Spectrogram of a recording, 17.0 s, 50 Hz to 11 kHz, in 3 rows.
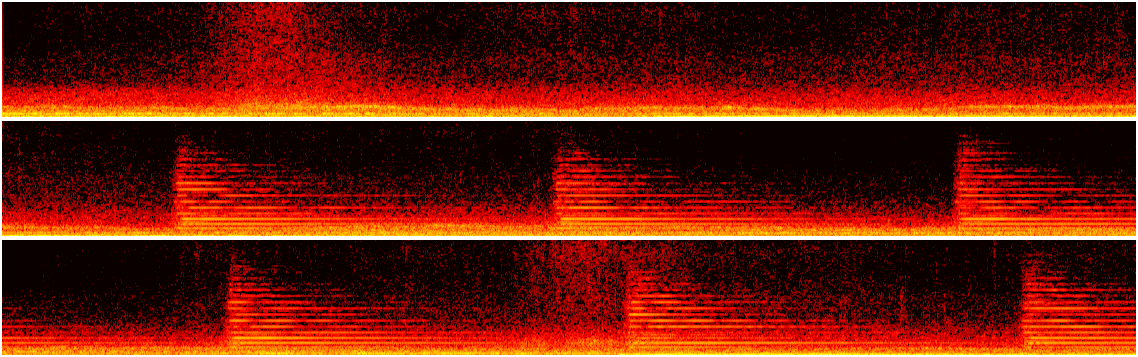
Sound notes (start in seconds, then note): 0.0 wind whooshing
